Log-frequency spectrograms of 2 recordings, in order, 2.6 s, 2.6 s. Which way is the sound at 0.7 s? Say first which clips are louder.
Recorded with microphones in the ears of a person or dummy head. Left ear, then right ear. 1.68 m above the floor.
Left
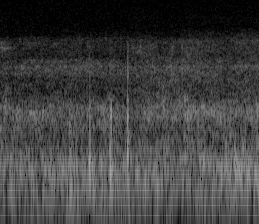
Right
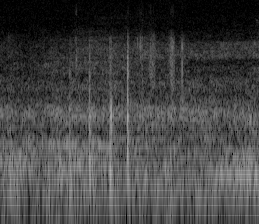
Right 5 dB; 50° right (ahead or behind).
